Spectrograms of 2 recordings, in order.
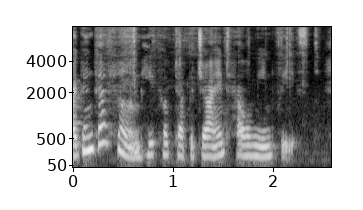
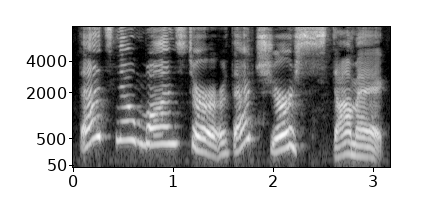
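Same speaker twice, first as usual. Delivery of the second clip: angry squirrel; 12 semitones higher, 3 dB louder than usual. A narrator's reading. Woken squirrel scolding Dragon to go home, cross. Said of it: "cried the angry squirrel".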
